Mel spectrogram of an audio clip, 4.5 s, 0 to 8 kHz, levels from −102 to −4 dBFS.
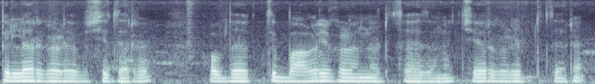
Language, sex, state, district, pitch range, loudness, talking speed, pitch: Kannada, male, Karnataka, Koppal, 115-125 Hz, -16 LUFS, 145 wpm, 120 Hz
